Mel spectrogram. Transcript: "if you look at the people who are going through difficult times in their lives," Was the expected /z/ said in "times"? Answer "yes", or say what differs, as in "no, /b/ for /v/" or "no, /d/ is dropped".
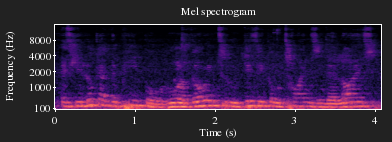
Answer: yes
